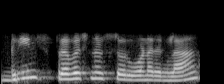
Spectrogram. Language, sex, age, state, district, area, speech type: Tamil, female, 30-45, Tamil Nadu, Viluppuram, rural, conversation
